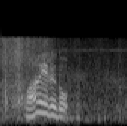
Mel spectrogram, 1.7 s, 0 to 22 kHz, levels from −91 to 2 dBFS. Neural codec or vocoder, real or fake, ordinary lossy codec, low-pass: vocoder, 44.1 kHz, 128 mel bands every 512 samples, BigVGAN v2; fake; none; 7.2 kHz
